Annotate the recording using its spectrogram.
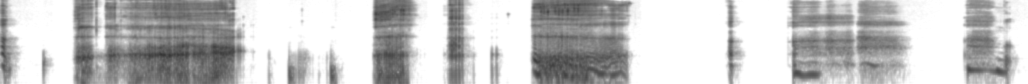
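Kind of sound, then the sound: human body sound, burp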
